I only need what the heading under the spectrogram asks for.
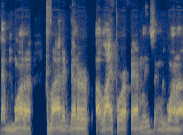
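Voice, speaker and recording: A man with a Southern US accent speaks at a fairly low pitch in a dark, mellow tone. The sound is dry and close, with no echo. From Alabama (Bessemer). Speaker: political candidate. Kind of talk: interview.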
